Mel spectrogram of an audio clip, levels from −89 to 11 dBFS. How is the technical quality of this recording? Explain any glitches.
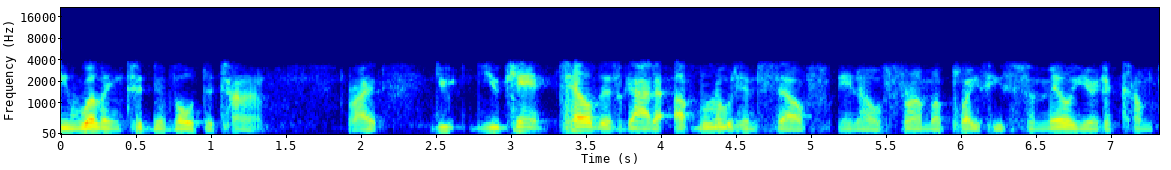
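Technical quality is limited: the whole recording carries mobile-codec coloration, and two short bursts of corrupted frames make the speech harsh.

AMR narrowband mobile codec, throughout. The speech was coded with AMR-NB, which models the vocal tract and drives that model with a few pulses per subframe. Here the band runs from about 150 Hz to 3.5 kHz, with nothing above. The buzzy, synthetic tone is plainly audible and points to a low mode around 7.4 kbps.

AMR bit errors, 4.26 to 4.45 s and 6.92 to 7.12 s. Each stretch covers several 20 ms frames, and around 7 percent of their less protected bits were flipped. The frames still decoded because the check on the critical bits passed, but the excitation pulses landed in the wrong places and the finer pitch, gain and spectral values were wrong. Pitch and loudness roughly hold, while the sound turns hoarse, scratchy and gargly.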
